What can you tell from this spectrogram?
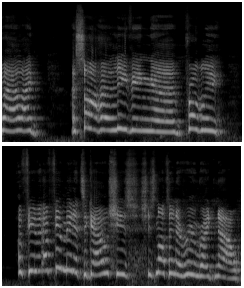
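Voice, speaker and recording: A squeaky, female-sounding put-on character voice at an extremely high pitch, moving at a moderate pace. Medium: actual play. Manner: huffing and hawing, stammering.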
